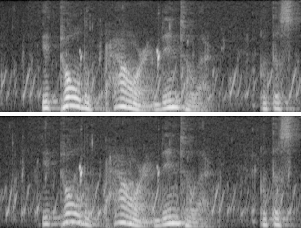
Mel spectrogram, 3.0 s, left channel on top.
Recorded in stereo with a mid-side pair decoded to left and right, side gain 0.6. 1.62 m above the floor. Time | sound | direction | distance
0.4 | a man speaking | 45° left | 1.1 m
